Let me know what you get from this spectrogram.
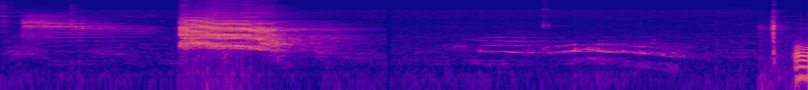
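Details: A cat in Cambodia, said to be poor and short of food, cries in harmonic meows: falling wails, then a loud harsh burst, then a softer arching meow, while a person exclaims nearby.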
